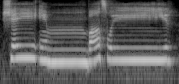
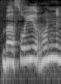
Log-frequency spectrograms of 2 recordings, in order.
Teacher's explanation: صاد کے نیچے زیر آنے کی وجہ سے را کو باریک پڑھنا ہے کیونکہ را ساکن پڑھی جا رہی ہے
